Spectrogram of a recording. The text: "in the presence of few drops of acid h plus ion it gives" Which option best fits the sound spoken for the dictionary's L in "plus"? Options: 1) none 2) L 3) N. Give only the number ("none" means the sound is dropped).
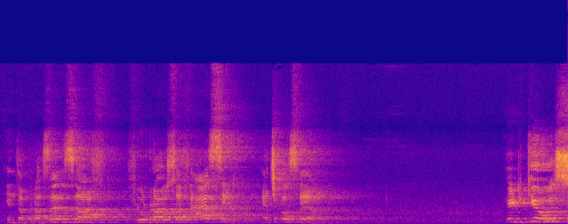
1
